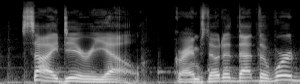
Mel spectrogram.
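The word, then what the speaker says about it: Sideræl: third part of wise full name sidrielle is pronounced SideReel Grimes noted that the word was a more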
